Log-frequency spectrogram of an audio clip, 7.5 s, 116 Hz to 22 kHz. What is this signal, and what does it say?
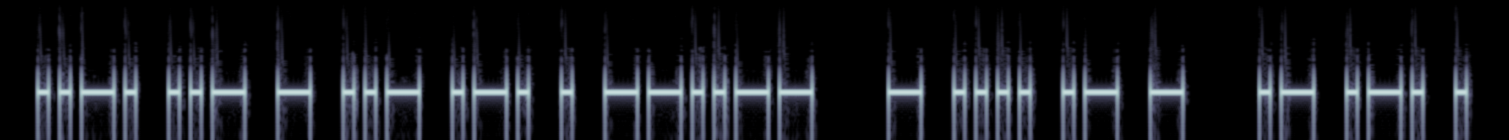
Morse code, heard as a keyed tone, about 22 wpm, 700 Hz. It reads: FUTURE, THAT ARE
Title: A Sound Of Thunder 22wpm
